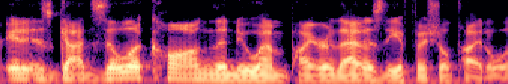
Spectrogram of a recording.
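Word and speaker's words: Godzilla x Kong: The New Empire: The X is silent. I was saying it is Godzilla and Kong, the New Empire. It is Godzilla, Kong, the New Empire.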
